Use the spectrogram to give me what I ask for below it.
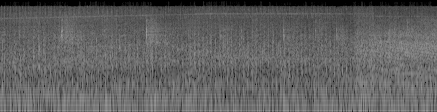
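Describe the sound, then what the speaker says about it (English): Salvage helicopters arrive in a video game: a loud, steady rotor roar fills the scene without a break and swells slightly near the end, with no voices. "Let's call in the salvage choppers and get it out of here."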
